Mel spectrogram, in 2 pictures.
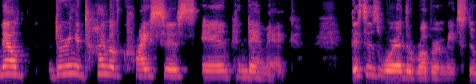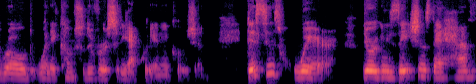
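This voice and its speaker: Her Brazilian accent comes through as a woman speaks with lively intonation. Her tone is dark and mellow, her pitch medium. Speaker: diversity and inclusion consultant. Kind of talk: webinar presentation.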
